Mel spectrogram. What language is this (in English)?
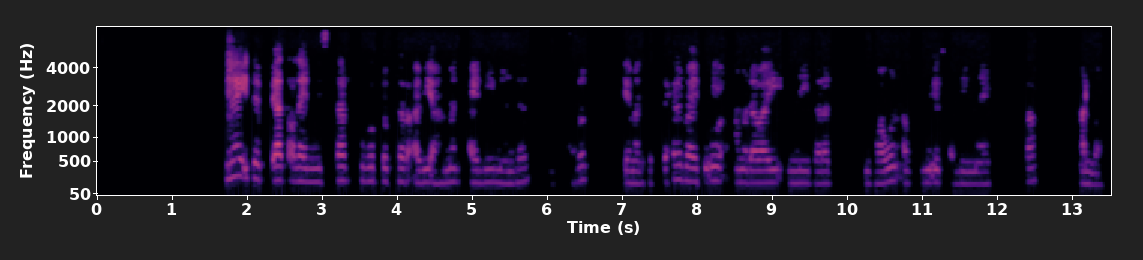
Tigrinya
